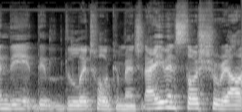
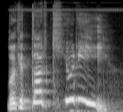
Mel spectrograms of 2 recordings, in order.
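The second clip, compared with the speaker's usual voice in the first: cutesy squeal. Real, not acted. Coos over cute sticker.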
